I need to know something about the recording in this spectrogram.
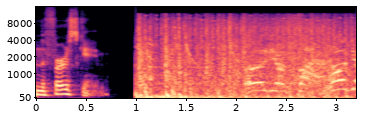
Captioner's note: guns firing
